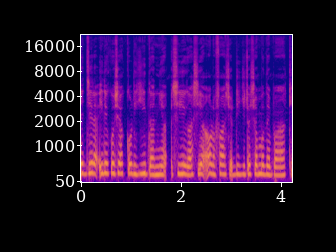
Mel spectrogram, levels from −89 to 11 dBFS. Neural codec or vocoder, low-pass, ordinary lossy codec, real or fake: vocoder, 44.1 kHz, 128 mel bands every 512 samples, BigVGAN v2; none; none; fake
